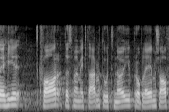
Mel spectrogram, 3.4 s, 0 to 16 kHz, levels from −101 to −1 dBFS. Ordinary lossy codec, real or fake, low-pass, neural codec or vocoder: none; fake; 7.2 kHz; codec, 16 kHz, 16 kbps, FreqCodec, larger model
